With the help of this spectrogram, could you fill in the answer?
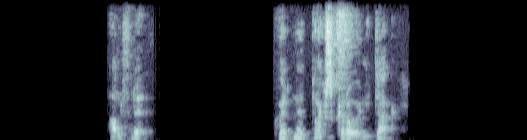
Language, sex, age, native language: Icelandic, male, 50-59, Icelandic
